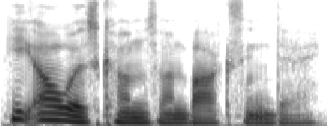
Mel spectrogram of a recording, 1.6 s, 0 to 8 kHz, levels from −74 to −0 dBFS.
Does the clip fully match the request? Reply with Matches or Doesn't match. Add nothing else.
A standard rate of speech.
Doesn't match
